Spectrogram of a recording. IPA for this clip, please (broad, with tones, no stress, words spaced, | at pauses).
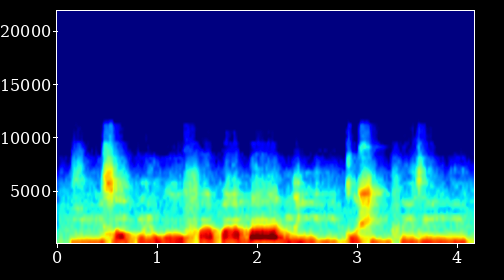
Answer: ɣiː˨zɔ̃˧kʷĩ˨˦ wo˧ fã˨pã˧ maː˨ŋɨ˦˨ ɲiː˨˦ɡo˦ ʃiː˨fĩ˧zĩ˧ ŋĩ˧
